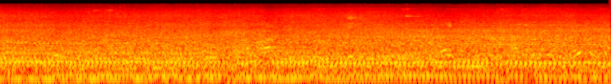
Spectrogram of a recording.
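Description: Loud, dense road traffic in Rio de Janeiro with motorcycle taxis among the vehicles, a constant roar of engines and rumble close by, with a person talking over the noise.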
